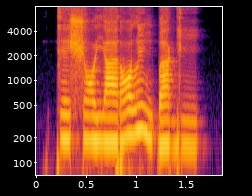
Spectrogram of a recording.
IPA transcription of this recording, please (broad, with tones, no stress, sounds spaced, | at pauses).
k e˨ ʃ ɔ˨ j a˨ ɾ ɔ˨˦ l ĩ˦˨ ɡ͡b a˨ ɡ i˨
